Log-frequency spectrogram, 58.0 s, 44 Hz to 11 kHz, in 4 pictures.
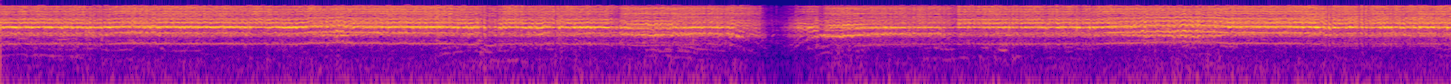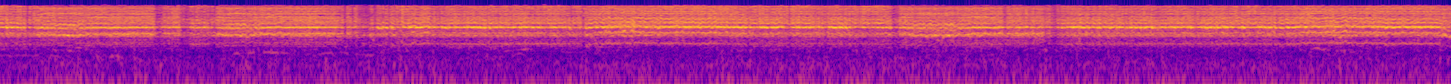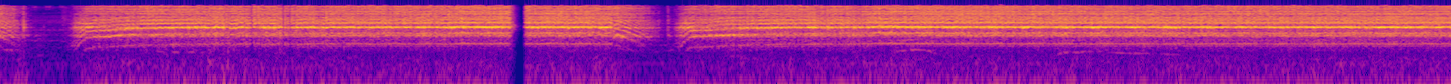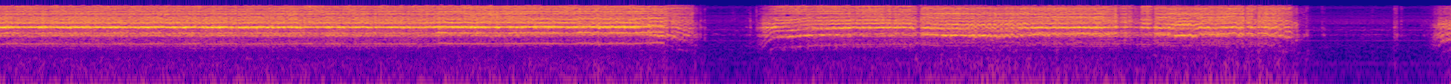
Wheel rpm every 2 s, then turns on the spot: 160, 160, 160, 160, 110, 160, 160, 160, 160, 160, 160, 160, 160, 160, 130, 110, 160, 120, 130, 160, 160, 160, 160, 160, 160, 80, 160, 160, 70.
56-58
